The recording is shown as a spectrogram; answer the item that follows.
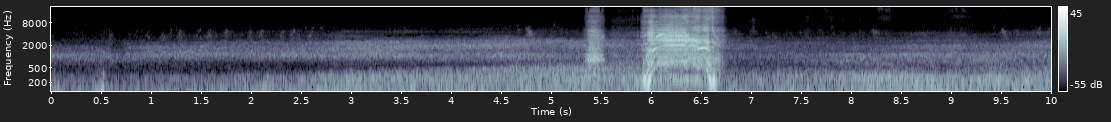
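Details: Friesian horse herd being brought in, with one horse lame: a short squeal, then a brief, loud, rough whinny under a second long, surrounded by quiet hoof shuffling and a steady hum.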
